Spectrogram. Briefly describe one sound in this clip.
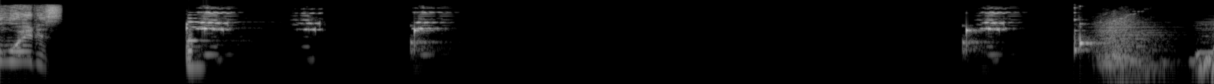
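Soft menu clicks and chimes sound.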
